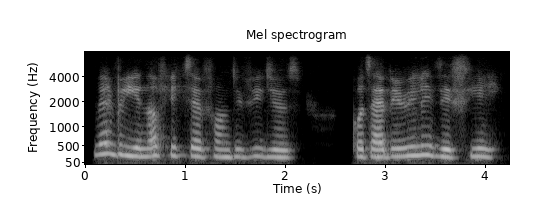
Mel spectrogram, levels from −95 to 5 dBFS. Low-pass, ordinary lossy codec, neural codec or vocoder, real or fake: 7.2 kHz; Opus, 16 kbps; codec, 16 kHz, about 1 kbps, DyCAST, with the encoder's durations; fake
